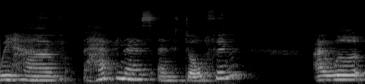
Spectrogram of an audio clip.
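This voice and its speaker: A dark, mellow tone in a German accent, with ordinary pitch variation and audible room echo. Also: woman. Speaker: tarot reader. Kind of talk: tarot reading to camera. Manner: hesitant, many fillers.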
